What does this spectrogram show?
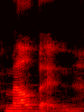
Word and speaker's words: Melbourne: registered nurse here in melbourne or should i say melbourne because that's how they say it here well anyway this first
